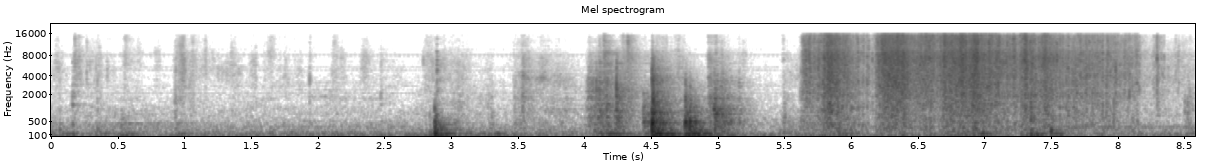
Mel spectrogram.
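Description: Kitchen handling noise: a knock, then a few clattering knocks, then about two seconds of loud crinkling from a plastic bag being handled.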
